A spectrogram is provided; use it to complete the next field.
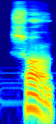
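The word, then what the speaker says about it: sans: And the last scene of all that ends this eventful history is then the French word s a ns. I think in French is pronounced song.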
